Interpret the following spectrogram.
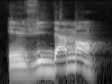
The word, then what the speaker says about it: évidemment: e m m e n t rime avec le mot diamant. Voilà d'autres exemples. Évidemment, récemment, différemment, violemment, et cetera. Voilà un exemple de phrase. Évidemment, je vais t'aider. En fait, ces adverbes se prononcent comme les adverbes en a m m e n t. Par exemple, constamment, suffisamment, couramment, et cetera.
